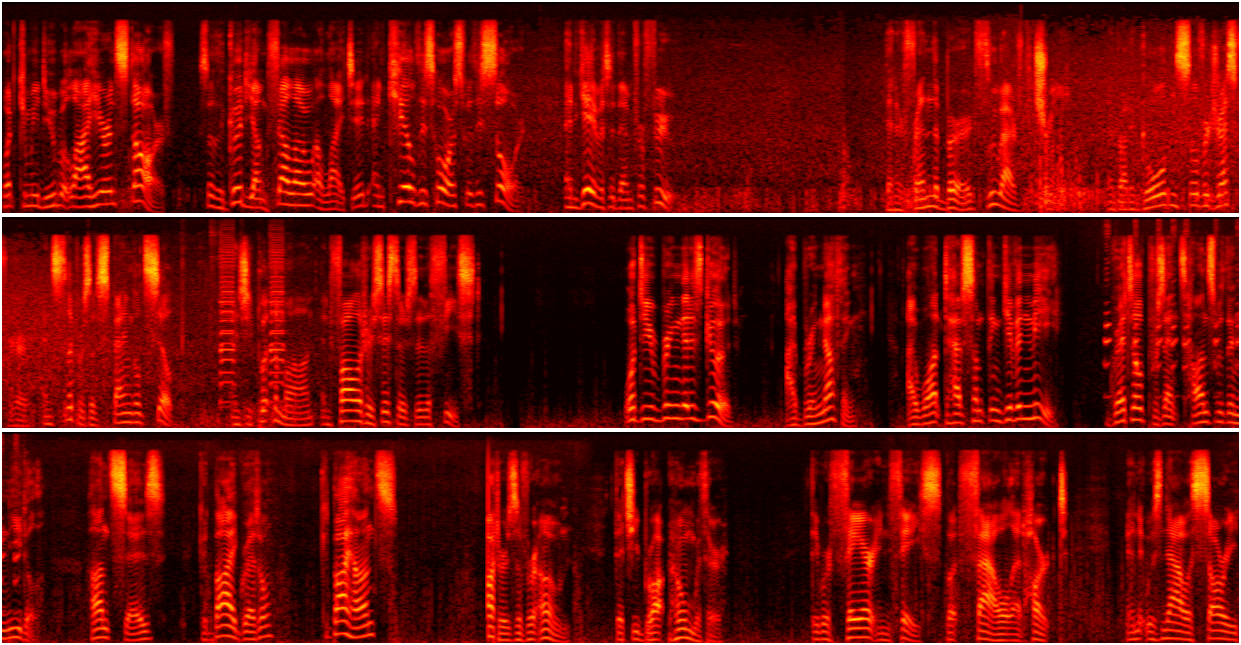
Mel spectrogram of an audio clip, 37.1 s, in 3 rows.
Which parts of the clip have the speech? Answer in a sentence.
The speech can be heard from 0.0 to 6.8 s, from 8.8 to 17.2 s, from 18.6 to 28.6 s, from 29.6 to 32.1 s and from 32.8 to 37.0 s.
